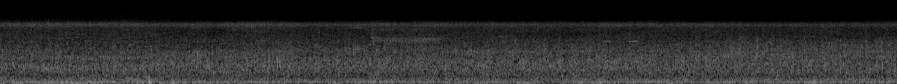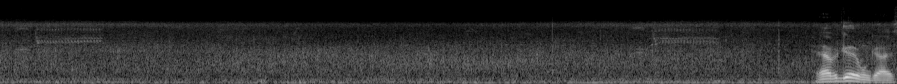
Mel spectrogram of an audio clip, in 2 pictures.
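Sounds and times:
bird calling: 3.6 - 4.4, 15.2 - 16.3.

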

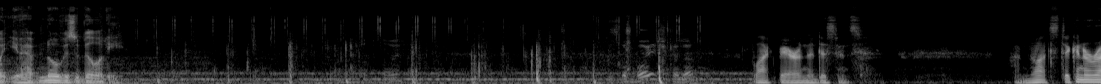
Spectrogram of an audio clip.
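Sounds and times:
steady low hum: 0.0 - 10.1
faint ticks: 0.8 - 7.2
footsteps on rocky ground: 1.3 - 7.2.

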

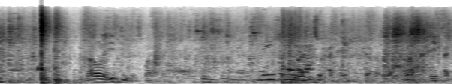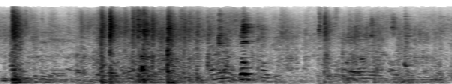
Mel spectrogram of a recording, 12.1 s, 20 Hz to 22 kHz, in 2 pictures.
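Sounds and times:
boxing gloves smacking: 0.3 - 1.1, 7.3 - 9.0
people talking: 1.1 - 12.0.

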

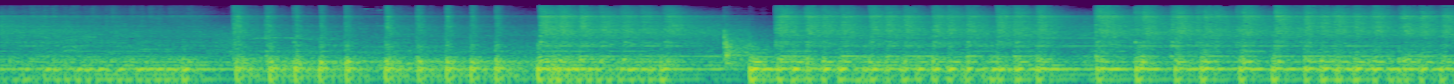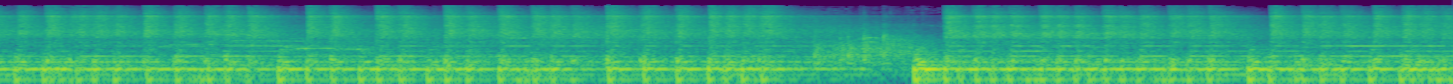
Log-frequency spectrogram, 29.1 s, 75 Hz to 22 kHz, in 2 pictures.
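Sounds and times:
gong: 0.0 - 22.7, 23.9 - 29.0
big drum beating: 0.0 - 29.0
clashing cymbals: 0.0 - 29.0.

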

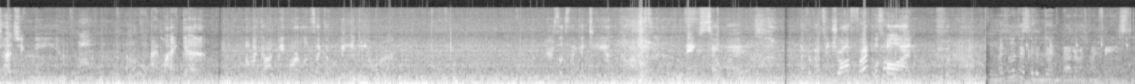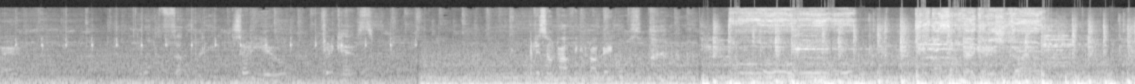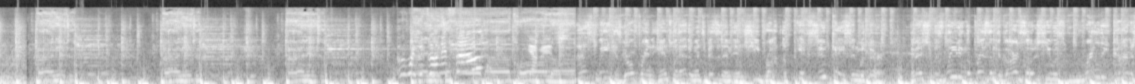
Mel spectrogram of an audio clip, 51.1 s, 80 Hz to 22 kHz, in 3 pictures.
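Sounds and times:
car road rumble: 0.0 - 51.0
voices: 14.8 - 17.5, 19.0 - 22.7, 40.0 - 51.0
music playing: 24.0 - 51.0.

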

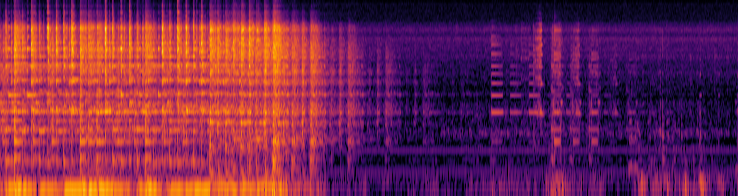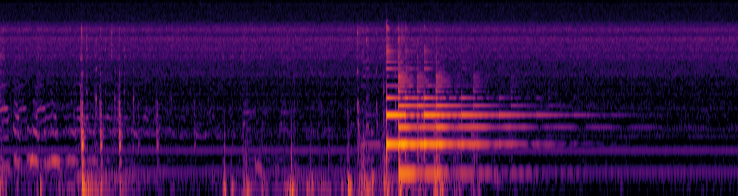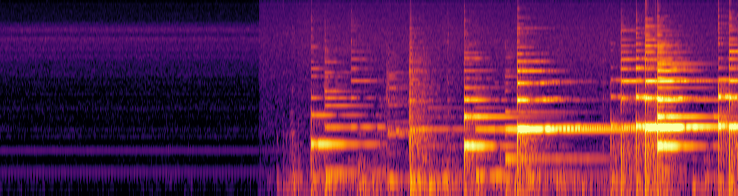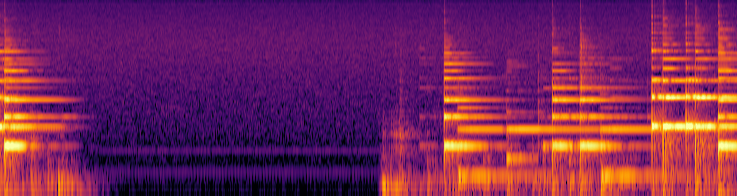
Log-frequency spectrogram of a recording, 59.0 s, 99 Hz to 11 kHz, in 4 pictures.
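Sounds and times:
fingerpicked acoustic guitar: 0.0 - 7.8, 9.8 - 15.7, 21.7 - 26.6, 35.2 - 46.0, 51.9 - 59.0
faint voice: 14.7 - 17.8.

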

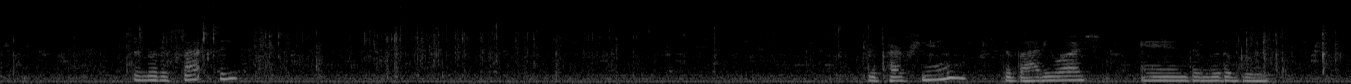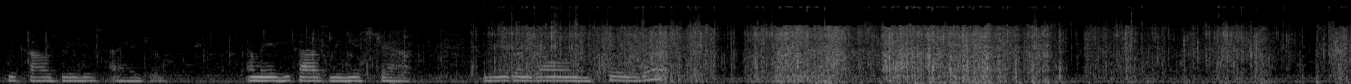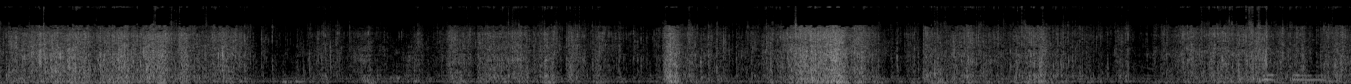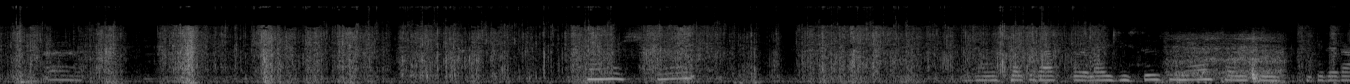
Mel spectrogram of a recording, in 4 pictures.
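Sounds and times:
cellophane crinkling: 0.0 - 9.1, 11.5 - 54.0.

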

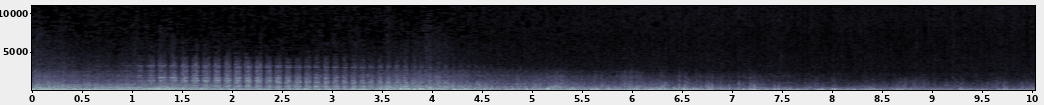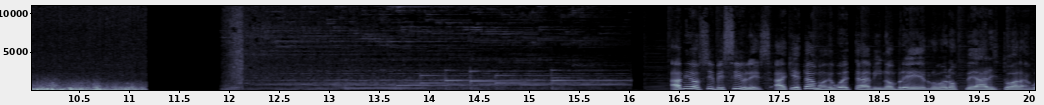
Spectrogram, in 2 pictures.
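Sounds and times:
rolling thunder rumble: 0.0 - 11.2
thunder crackle: 0.0 - 11.2.

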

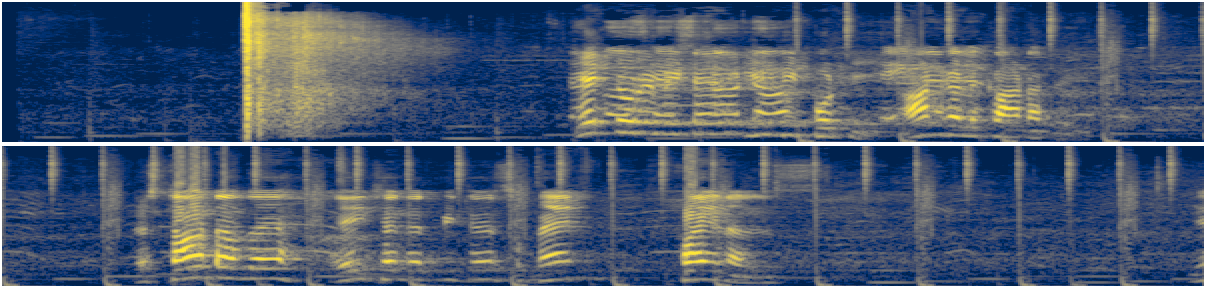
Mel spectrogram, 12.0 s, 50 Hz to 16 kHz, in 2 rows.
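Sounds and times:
starting pistol crack: 1.2 - 2.1.

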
